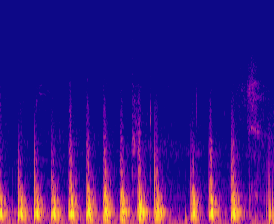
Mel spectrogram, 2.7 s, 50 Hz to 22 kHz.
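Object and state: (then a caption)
Untreated vehicle body panel, hollow and resonant. A metal interior panel of a Land Rover Defender without sound deadening is knocked 14 times in a steady, quick series. Each knock gives a short, hollow, resonant thud centered around 270 Hz that dies away quickly. This is how the Defender's untreated panels sound before soundproofing.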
